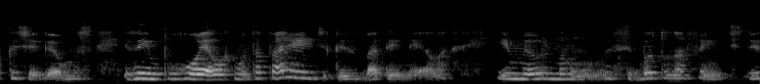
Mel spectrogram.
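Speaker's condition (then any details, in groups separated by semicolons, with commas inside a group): Spastic diplegic cerebral palsy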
